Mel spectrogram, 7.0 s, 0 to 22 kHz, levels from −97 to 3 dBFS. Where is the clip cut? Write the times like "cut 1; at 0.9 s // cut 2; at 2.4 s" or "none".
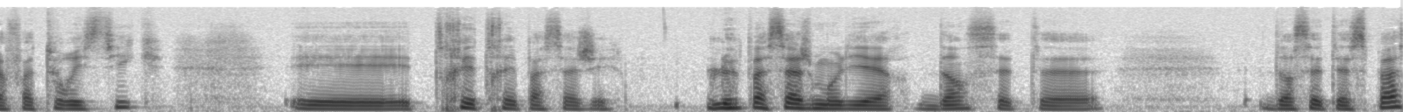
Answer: none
